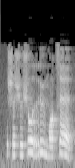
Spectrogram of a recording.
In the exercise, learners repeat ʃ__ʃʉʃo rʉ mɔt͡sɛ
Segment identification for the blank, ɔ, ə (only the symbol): ə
